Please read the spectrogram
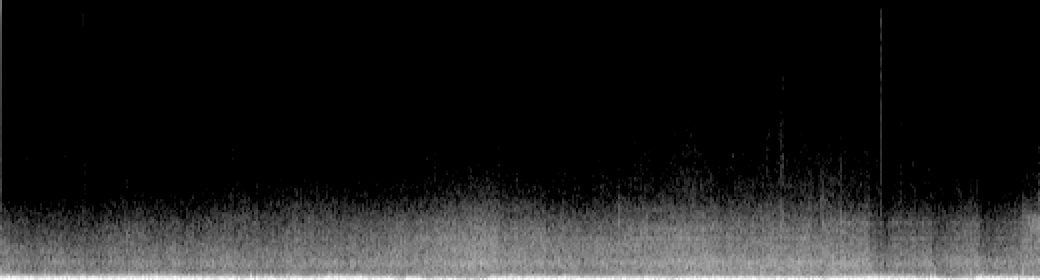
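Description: Wind buffeting the camera microphone: a loud, uneven low rumble with a faint hiss above it.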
